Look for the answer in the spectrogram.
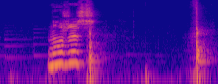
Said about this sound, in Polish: Kroję ziemniaki.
